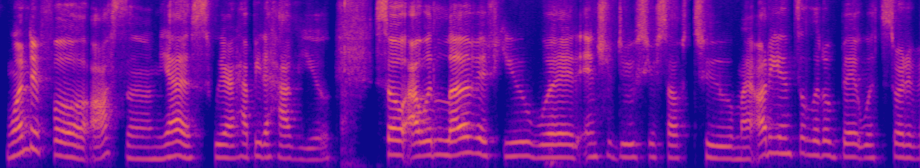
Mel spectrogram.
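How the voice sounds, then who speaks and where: A young woman hosting a podcast from her living room. She opens the show and interviews her guest with upbeat enthusiasm. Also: on the low side. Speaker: podcast host.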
